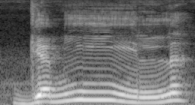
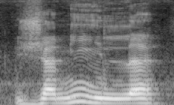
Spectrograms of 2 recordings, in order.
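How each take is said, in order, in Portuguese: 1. O primeiro som é um g duro. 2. O primeiro som é um j suave. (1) "eles trocam por som de G em gato" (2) "ela tem esse som J"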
